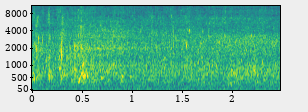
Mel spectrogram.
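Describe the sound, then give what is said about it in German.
Steady water ambience by the sea, a continuous wash of moving water with soft gurgles and splashes at moderate level, no voices present. “Und wenn ich hier draußen in der Natur bin, am Meer, so wie heute, wird mir das besonders deutlich.”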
